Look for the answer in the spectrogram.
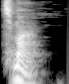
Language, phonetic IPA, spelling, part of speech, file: Russian, [tʲma], тьма, noun, Ru-тьма.ogg
- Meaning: 1. dark, darkness 2. thousands, a multitude, a host, lots of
